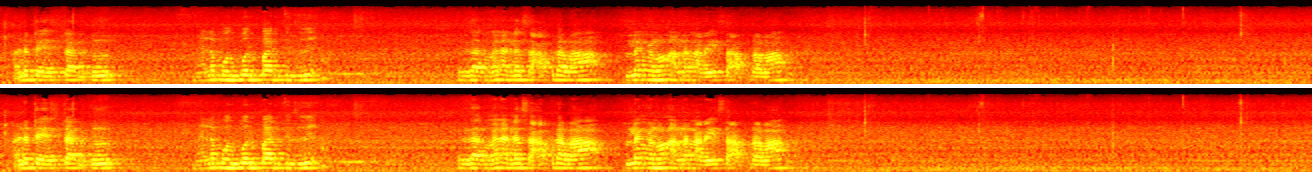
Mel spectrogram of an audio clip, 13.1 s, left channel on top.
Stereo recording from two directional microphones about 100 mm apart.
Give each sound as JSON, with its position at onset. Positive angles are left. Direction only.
{"t": 0.1, "sound": "speech", "side_deg": -15}
{"t": 2.0, "sound": "a woman's voice", "side_deg": 5}
{"t": 4.6, "sound": "speech", "side_deg": -15}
